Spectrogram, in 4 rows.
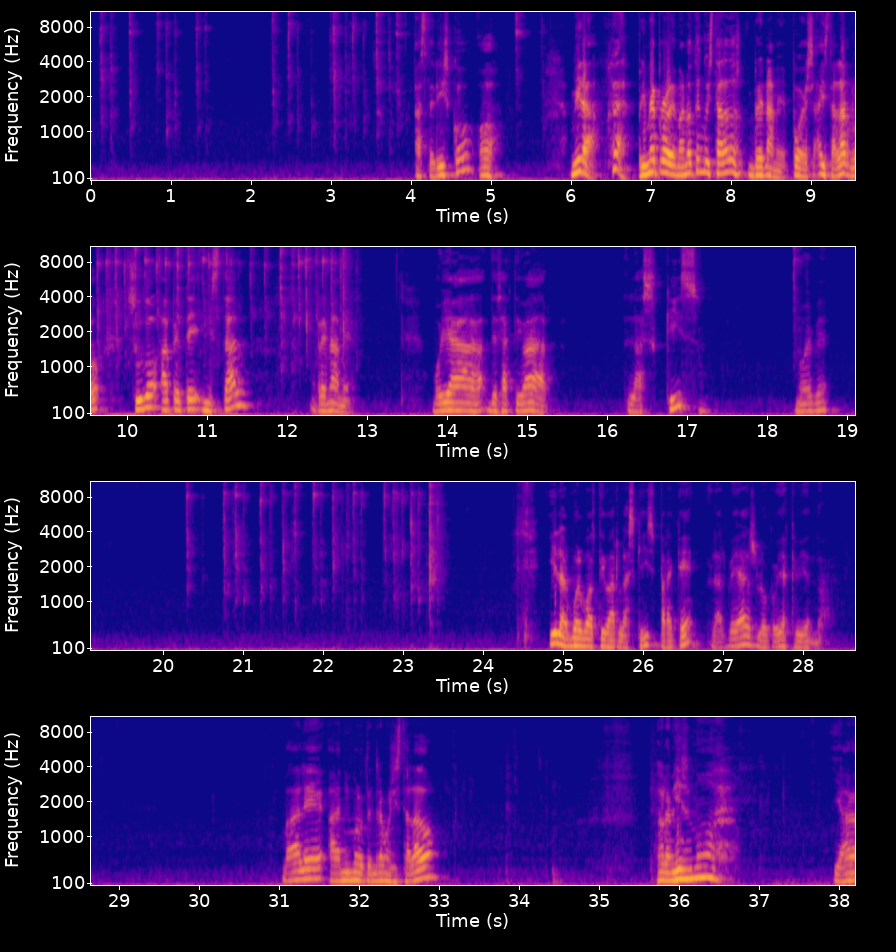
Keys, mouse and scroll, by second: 0.8-1.3 typing, 2.4-3.5 typing, 4.2 shift+Return, 9.4-13.0 typing, 16.3-35.8 drag.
